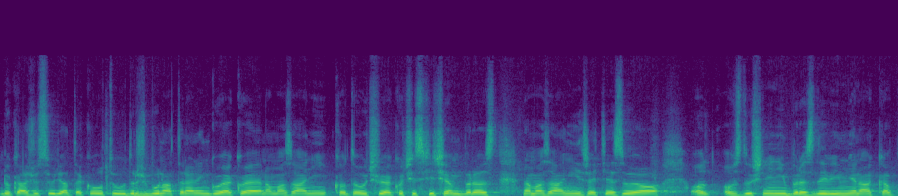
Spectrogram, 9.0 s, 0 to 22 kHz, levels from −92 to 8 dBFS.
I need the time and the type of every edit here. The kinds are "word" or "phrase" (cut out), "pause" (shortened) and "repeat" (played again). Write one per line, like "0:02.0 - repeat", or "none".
none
